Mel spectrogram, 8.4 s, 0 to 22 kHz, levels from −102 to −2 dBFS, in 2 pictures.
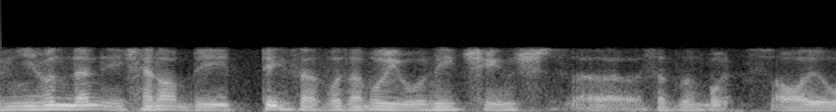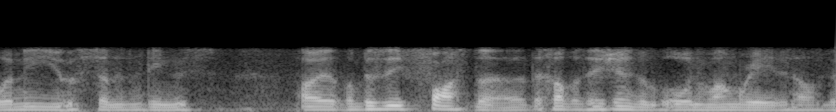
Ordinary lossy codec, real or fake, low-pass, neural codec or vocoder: Opus, 16 kbps; fake; 3.6 kHz; codec, 16 kHz, 1 kbps, FunCodec, trained on LibriTTS, 50 frames a second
